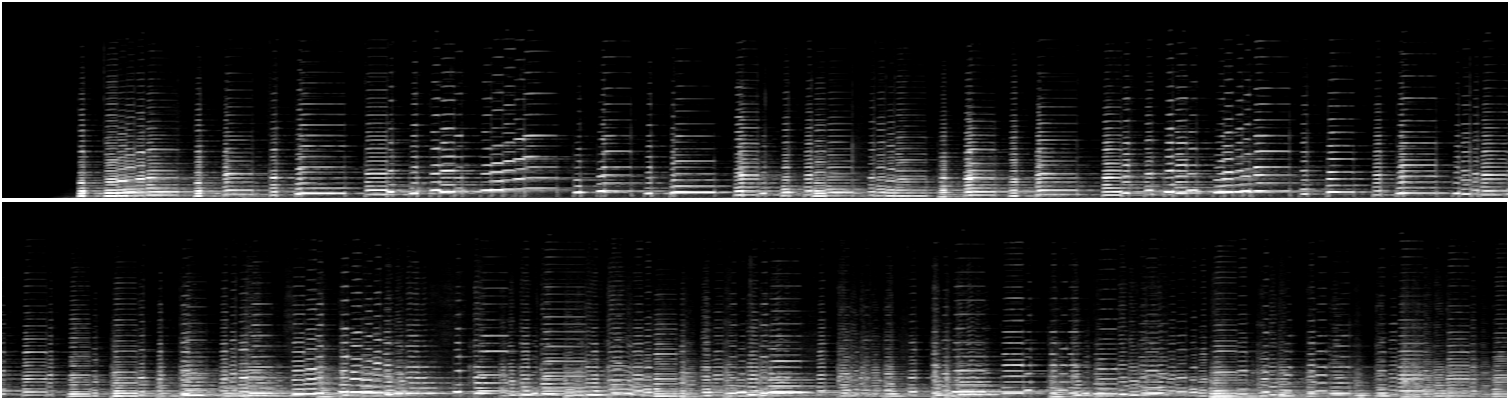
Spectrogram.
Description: accordion
violin
double bass
piano
percussion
